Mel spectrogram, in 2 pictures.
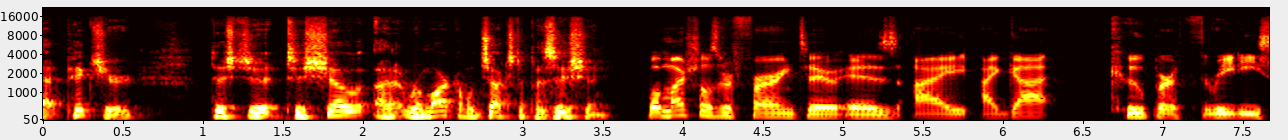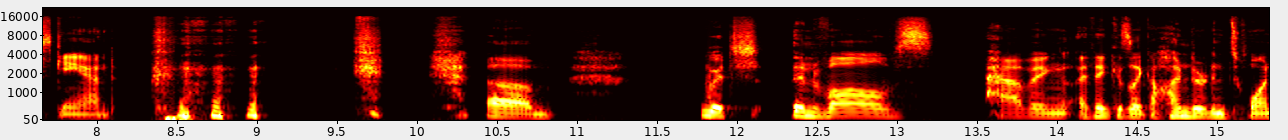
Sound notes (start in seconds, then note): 8.3 laughter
